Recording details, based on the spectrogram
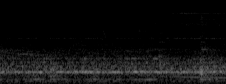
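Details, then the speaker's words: Home water purifier after reassembly, which had earlier hummed without pumping: the pump motor runs with a quiet, steady hum, no knocking or surging. Water starts flowing and no leaks are seen. Repair successful, normal running. "જો અહીંયા પાણી આવવા લાગે તો mission successful. ચાલુ થઈ ગયું છે."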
